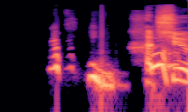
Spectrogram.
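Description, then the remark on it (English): A man sneezes loudly after a few short catching breaths, ending in a voiced, drawn-out exhale. “That was a manly sneeze.”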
